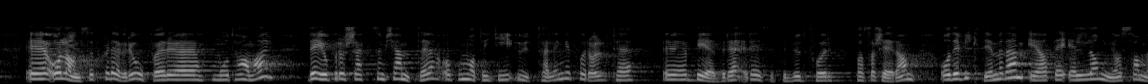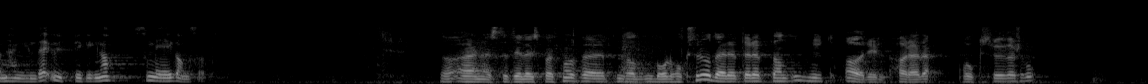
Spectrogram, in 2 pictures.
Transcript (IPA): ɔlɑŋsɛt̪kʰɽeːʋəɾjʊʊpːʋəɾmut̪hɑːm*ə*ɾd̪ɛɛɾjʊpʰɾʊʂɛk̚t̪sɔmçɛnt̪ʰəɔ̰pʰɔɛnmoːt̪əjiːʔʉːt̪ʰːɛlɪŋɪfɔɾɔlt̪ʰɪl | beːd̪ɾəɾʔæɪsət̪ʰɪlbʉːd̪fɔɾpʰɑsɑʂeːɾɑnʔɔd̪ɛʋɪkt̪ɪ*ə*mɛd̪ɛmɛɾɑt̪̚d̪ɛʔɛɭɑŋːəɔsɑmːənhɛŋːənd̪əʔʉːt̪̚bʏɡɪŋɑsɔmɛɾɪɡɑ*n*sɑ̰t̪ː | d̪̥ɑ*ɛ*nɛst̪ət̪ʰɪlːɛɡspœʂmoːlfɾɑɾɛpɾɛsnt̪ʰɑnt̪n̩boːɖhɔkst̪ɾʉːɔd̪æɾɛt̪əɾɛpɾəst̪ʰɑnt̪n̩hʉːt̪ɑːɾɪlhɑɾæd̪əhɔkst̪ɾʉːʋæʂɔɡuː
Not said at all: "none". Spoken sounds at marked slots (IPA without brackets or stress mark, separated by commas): ɑ, ə, ŋ, æ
